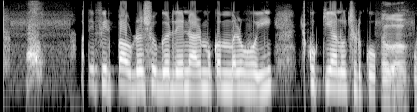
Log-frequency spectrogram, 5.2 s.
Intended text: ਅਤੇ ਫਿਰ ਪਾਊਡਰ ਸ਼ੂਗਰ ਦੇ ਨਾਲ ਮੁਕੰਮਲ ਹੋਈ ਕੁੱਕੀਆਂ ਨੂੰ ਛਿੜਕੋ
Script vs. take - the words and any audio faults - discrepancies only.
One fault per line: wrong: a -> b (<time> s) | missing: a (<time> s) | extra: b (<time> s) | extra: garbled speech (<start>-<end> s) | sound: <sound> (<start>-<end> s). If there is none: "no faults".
sound: bark (0.3-0.6 s)
sound: cough (4.8-5.1 s)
